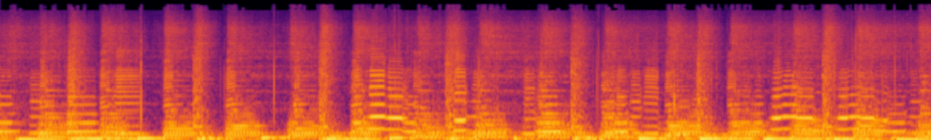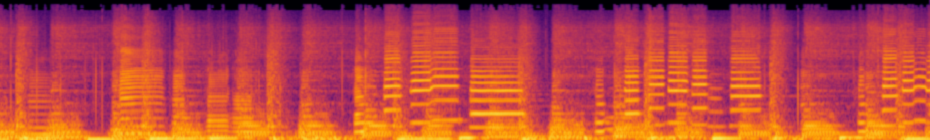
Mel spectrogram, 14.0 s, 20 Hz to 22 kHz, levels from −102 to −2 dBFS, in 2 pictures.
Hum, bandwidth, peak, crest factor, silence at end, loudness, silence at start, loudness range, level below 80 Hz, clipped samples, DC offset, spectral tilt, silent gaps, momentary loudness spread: none; 18 kHz; -2 dBFS; 12 dB; 0 s; -16 LUFS; 0 s; 3 LU; -22 dBFS; under 0.1%; under 0.1%; -5 dB/octave; none; 6 LU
